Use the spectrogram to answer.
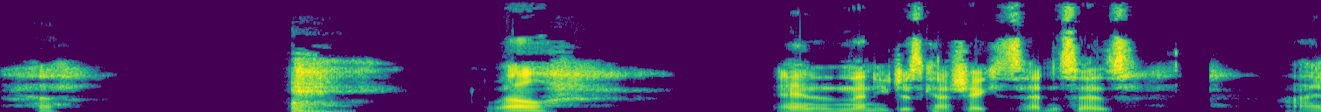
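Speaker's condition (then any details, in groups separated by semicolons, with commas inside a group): No condition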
